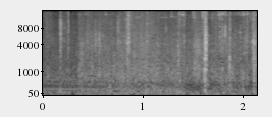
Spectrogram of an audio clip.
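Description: Irregular sharp crunches and clicks from a line of people stepping forward in snow and pushing avalanche probes into it during a probe search, the loudest crunch about one and a half seconds in.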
